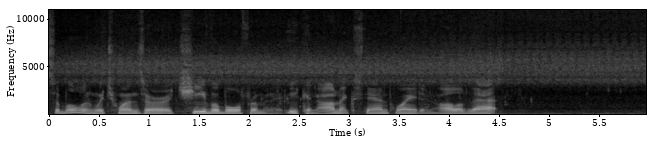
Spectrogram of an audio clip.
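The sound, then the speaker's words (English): Cicadas buzz late in the summer season, a steady, high, shimmering drone that runs beneath a man's speech and continues on its own after he stops. “These guys are late, by the way. They usually aren't here this late in the season, the cicadas.”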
